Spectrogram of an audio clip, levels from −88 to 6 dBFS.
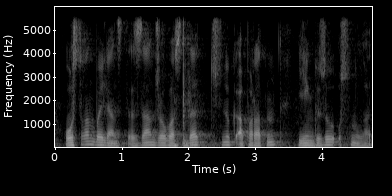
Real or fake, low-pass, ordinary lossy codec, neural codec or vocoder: real; 5.4 kHz; none; none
